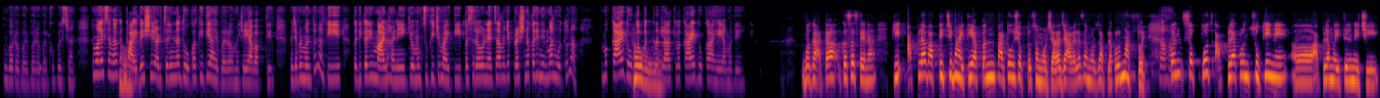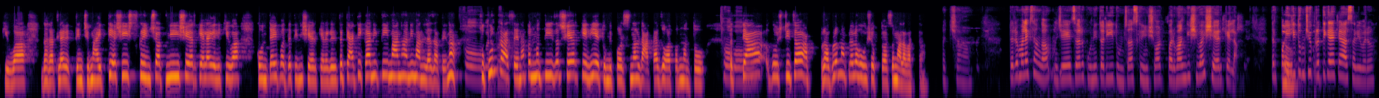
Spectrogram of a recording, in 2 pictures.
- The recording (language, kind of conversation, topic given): Marathi, podcast, स्क्रीनशॉट पाठवणे तुम्हाला योग्य वाटते का?
- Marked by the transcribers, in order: background speech; static; tapping; distorted speech; other background noise; in English: "सपोज"; in English: "शेअर"; in English: "शेअर"; in English: "शेअर"; other street noise; in English: "शेअर"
